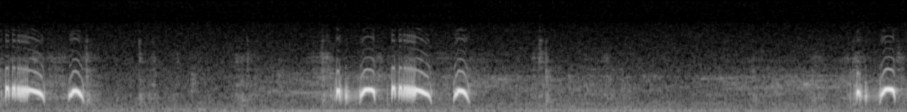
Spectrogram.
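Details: Cooing of a spotted dove played to fire up males in training. Three repeated phrases of clipped coos, each with a longer sliding note and a closing short coo, separated by pauses of about three seconds. A faint low drone runs underneath.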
